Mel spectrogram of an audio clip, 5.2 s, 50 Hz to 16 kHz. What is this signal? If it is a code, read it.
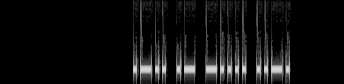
Morse code, heard as a keyed tone, about 22 wpm, 700 Hz. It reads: LA6F
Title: DXCC-100 Call Signs - 4 Characters - Repeated 3x - 22wpm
